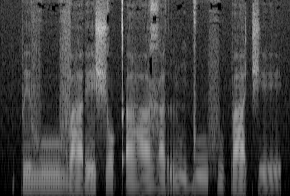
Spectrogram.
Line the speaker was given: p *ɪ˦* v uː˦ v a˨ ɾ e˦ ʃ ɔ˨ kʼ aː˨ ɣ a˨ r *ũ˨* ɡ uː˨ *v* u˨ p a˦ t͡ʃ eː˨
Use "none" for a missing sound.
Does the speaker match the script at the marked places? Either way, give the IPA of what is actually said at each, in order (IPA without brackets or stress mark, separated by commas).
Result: ɪ˦, ũ˨, f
